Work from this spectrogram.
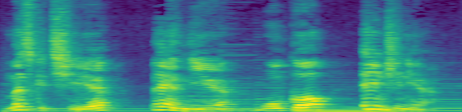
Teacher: l'accent se retrouve en dernière syllabe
